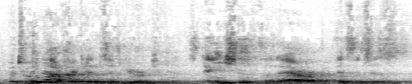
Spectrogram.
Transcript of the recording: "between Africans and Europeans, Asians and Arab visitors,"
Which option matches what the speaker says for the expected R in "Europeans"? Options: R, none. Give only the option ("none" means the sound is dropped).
R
